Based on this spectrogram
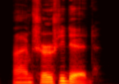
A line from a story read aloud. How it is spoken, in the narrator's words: Oscar agreed gruffly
